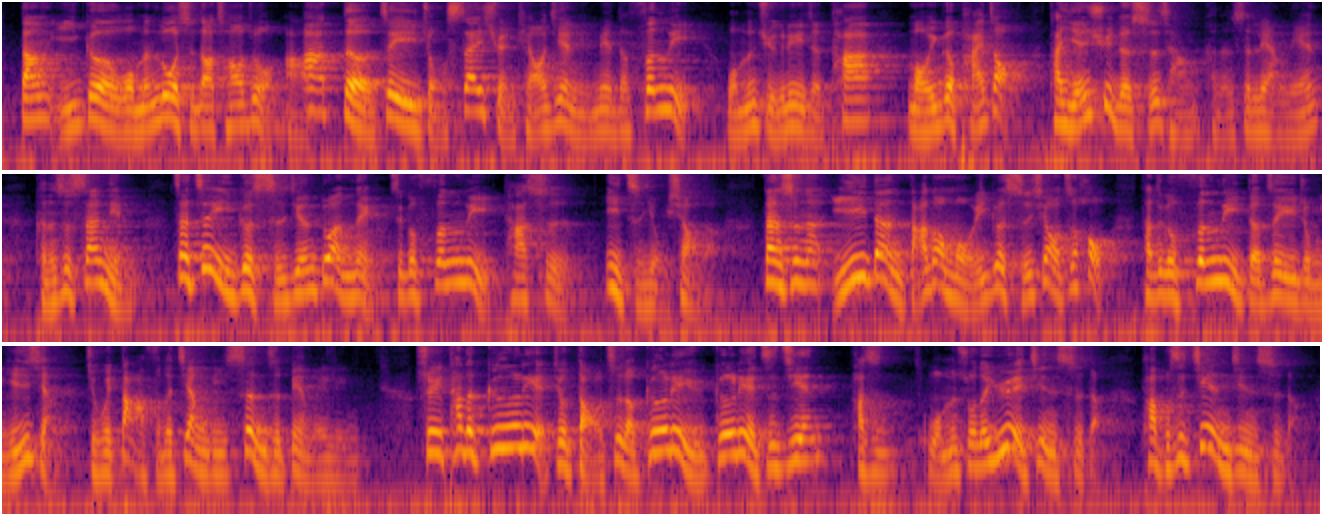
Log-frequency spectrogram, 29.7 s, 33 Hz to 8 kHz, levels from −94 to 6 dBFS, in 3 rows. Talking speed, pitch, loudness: 290 characters per minute, 150 Hz, -22 LUFS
